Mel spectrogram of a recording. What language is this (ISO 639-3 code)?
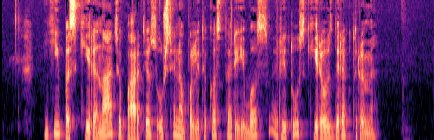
lit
